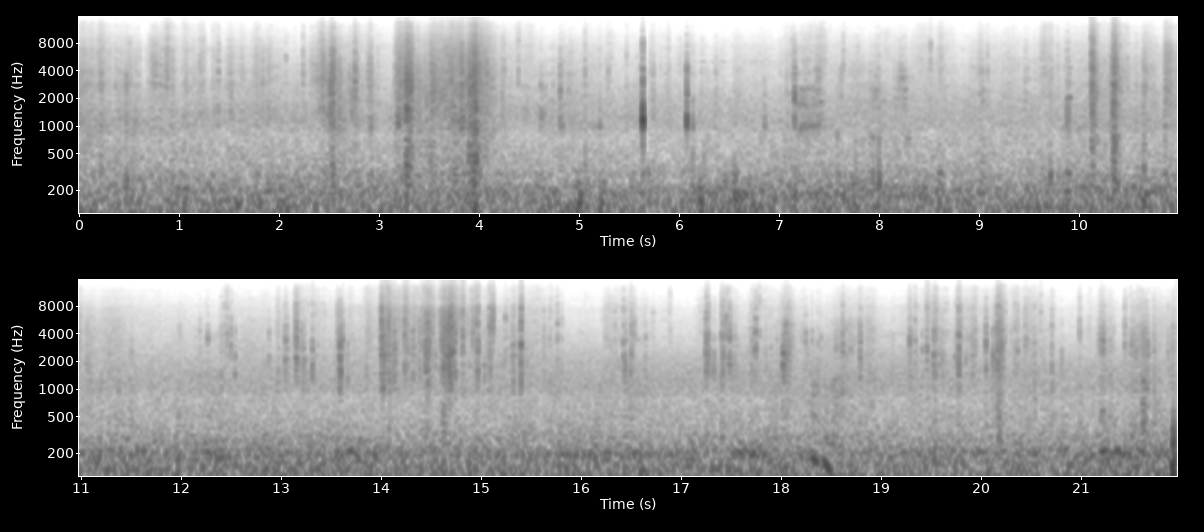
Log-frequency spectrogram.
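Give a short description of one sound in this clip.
Dry leaves rustle and crunch as a person shifts while kneeling.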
